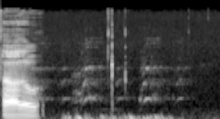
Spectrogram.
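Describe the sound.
A single loud, tonal dog bark opens the moment, short and sharp, followed by a person talking quietly with faint background noise.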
